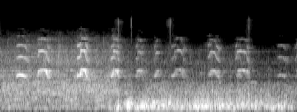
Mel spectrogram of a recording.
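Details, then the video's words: Eurasian oystercatchers competing in groups for a partner, with some fighting and an older bird chasing off a younger one; loud shrill piping notes in bursts about every half second over steady low background rumble. "Fighting Oystercatchers / Vechtende Scholeksters (Haematopus ostralegus)"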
